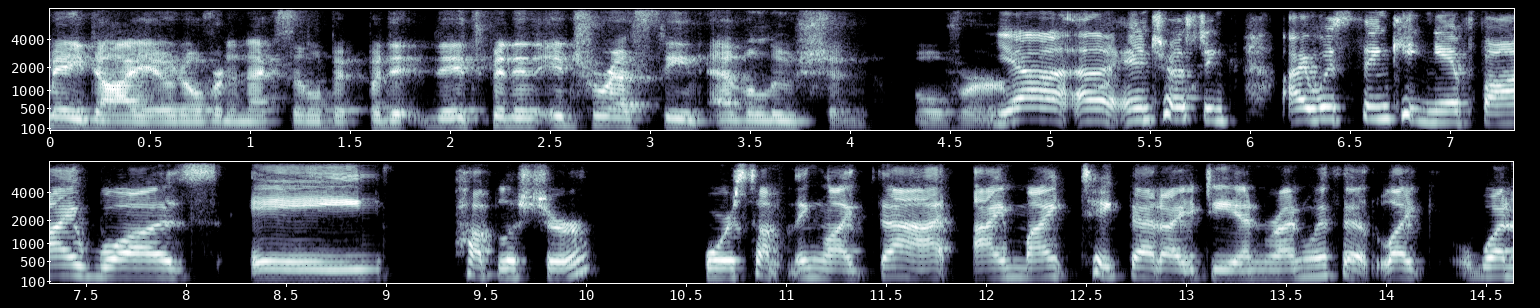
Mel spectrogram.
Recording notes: Sit around the Zoom table hopefully for the last time with hot beverages.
